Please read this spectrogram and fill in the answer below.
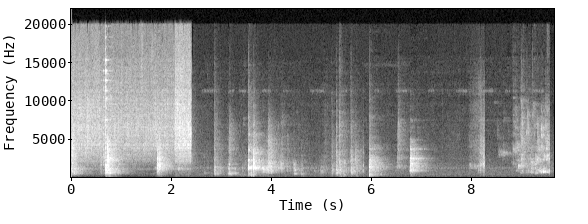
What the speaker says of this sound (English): add a little honey, stir it in with a spoon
